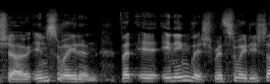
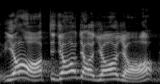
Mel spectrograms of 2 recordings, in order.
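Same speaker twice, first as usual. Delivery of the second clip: high mock-English gibberish; high, nonsense yapping; imitated English woman; 7 semitones higher, 3 dB louder, much slower than usual. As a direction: yap it as a foreigner hears English. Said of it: "this English woman saying".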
